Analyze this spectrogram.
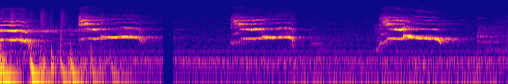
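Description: Three drawn-out, meow-like calls, one about every two seconds, each dropping in pitch at its end. A thudding music beat cuts off just after the start.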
